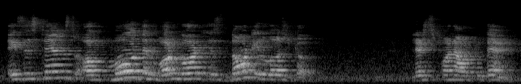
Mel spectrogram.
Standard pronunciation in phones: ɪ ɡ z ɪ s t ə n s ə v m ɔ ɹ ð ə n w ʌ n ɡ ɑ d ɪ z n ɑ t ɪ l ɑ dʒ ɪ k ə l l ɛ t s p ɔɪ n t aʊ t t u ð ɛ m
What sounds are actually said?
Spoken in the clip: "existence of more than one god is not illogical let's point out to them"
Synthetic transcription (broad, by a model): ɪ ɡ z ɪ s t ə n s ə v m ɔ ɹ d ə n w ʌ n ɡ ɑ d ɪ z n ɑ t ɪ l ɑ dʒ ɪ k ə l l ɛ t s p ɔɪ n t aʊ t t u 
